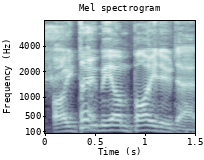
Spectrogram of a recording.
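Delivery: put-on Norfolk accent. A dad quoting his daughter's words to him: Norfolk accent. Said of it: "it sounds better in a Norfolk accent".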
